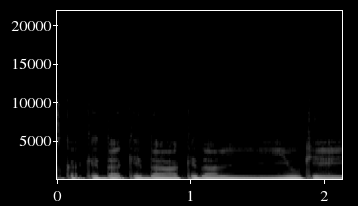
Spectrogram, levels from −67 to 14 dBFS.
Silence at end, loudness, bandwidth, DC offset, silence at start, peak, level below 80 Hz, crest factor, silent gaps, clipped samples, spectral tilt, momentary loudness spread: 0 s; -22 LUFS; 5.2 kHz; under 0.1%; 0 s; -10 dBFS; -46 dBFS; 10 dB; none; under 0.1%; -10.5 dB/octave; 4 LU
